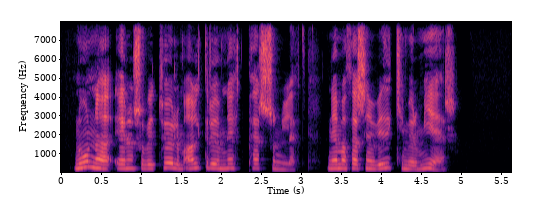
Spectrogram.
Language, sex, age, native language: Icelandic, female, 30-39, Icelandic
